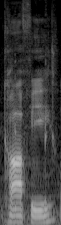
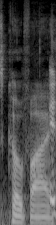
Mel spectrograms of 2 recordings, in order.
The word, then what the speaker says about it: Ko-fi: Some people would pronounce it coffee, like Cicero tried to tell me in last week's episode. I don't know who those people are. It clearly says Ko-Fi.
